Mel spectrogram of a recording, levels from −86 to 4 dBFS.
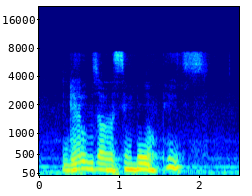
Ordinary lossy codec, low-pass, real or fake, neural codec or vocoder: none; 7.2 kHz; fake; codec, 16 kHz in and 24 kHz out, 0.6 kbps, FireRedTTS-2 codec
